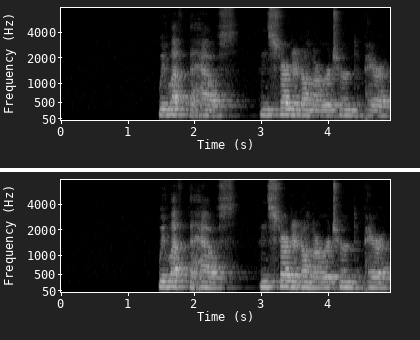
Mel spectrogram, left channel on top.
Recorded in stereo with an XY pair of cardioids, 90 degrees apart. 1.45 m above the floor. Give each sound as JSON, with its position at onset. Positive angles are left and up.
{"t": 1.5, "sound": "a man speaking", "azimuth_deg": -35, "distance_m": 0.8}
